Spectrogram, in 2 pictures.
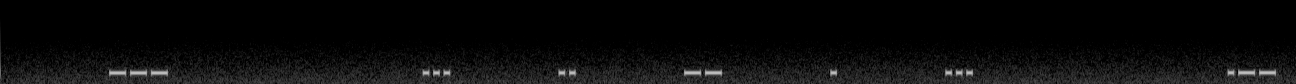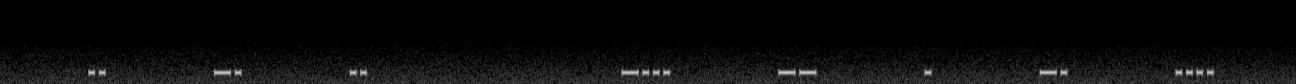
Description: Morse code (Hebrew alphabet), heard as a keyed tone, machine-sent, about 23 wpm, spaced as for 7 wpm, 540 Hz. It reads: … שימוש ציני במונח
